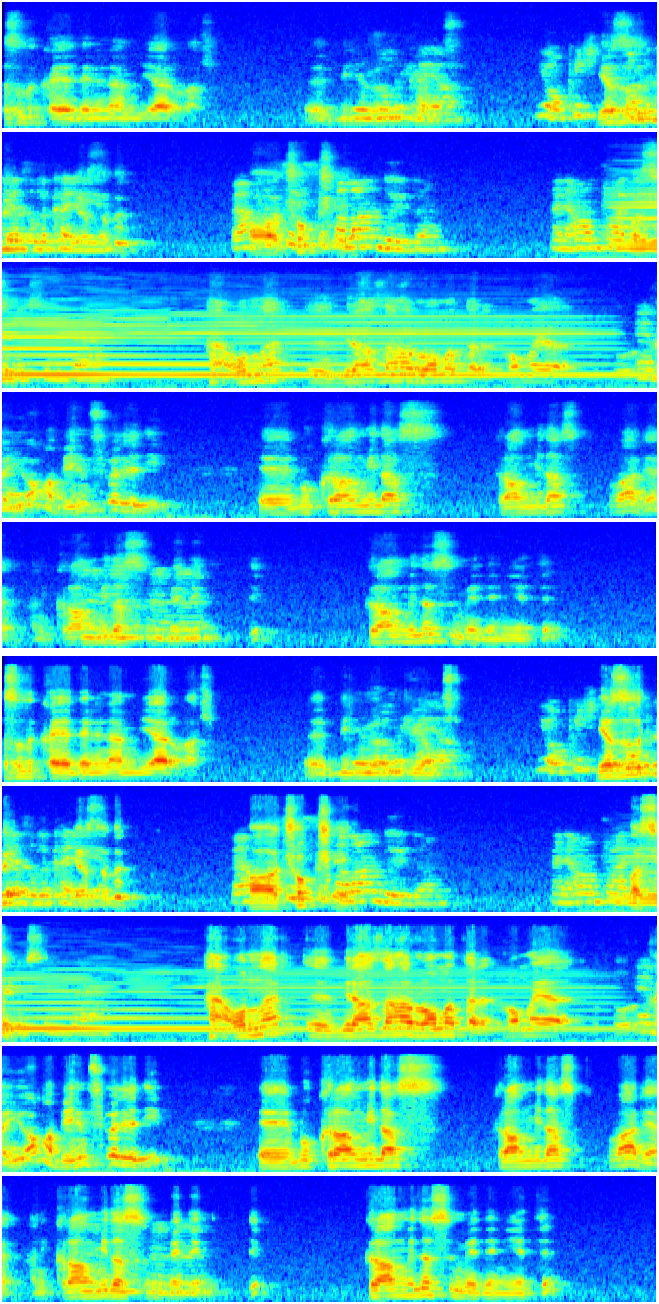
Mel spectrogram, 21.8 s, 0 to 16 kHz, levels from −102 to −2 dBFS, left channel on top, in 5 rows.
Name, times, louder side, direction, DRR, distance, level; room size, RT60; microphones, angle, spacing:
voice 1, 0.0-1.3 2.0-2.9 4.0-4.5 4.8-5.2 6.0-6.7 8.5-9.0 10.1-12.5 12.8-14.2 14.8-16.0 16.4-18.9 19.9-21.2, right 6 dB, 85° right, 0.3 m, -29 dB
voice 2, 2.3-3.0 3.5-5.1 5.9-7.3 8.0-9.4 12.9-13.2 18.0-18.8, left 2 dB, 35° left, 1.0 m, -35 dB
Bowed string instrument, 8.4-13.4, left 4 dB, 85° left, 0.4 m, -36 dB
2.2 x 2.1 x 2.6 m
head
